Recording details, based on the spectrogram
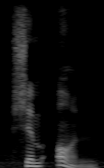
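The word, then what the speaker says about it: Shimon: a son and she names him simon or in hebrew shim on because she says the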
